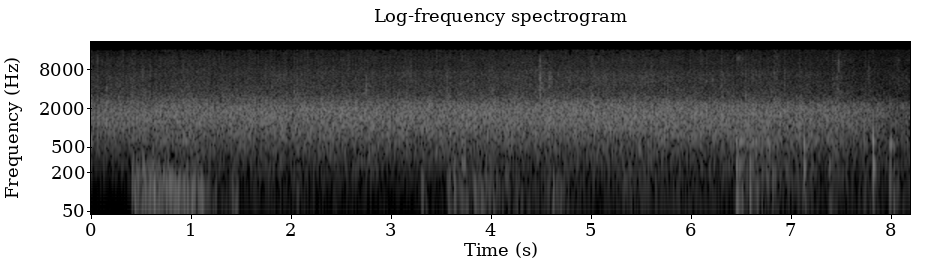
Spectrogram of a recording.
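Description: Steady, dense applause from a large audience fills the whole stretch, a continuous wash of clapping at an even level with a few sharper individual claps near the end.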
